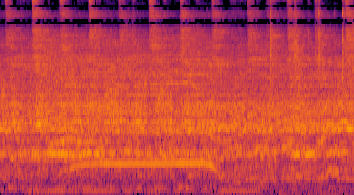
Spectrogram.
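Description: Electric guitar playing with the band, a single note sliding up about a second in and held for nearly two seconds before dropping away.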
